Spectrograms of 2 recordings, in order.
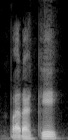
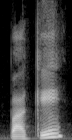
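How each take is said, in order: First: The word 'para' is said in full. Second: The word 'para' is shortened to 'pa'. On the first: The speaker calls it right. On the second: The speaker calls it wrong. "palabra que se escriben o pronuncian de forma defectuosa"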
